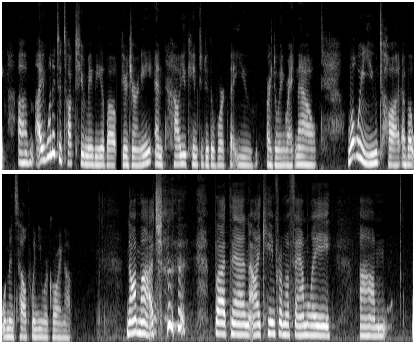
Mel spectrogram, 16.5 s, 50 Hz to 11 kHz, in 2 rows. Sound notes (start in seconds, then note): 11.2 laughing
